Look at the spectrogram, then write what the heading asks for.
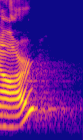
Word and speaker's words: hour: For example, an hour, an honest man, an honorable lady. Here the H is silent, so we are making the sound of a here.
